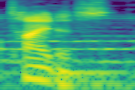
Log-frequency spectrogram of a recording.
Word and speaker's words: Tidus: to the main character, who is Tidus or Tidus, depending on whether you pronounce it correctly or not, who is this blonde-looking chap here.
